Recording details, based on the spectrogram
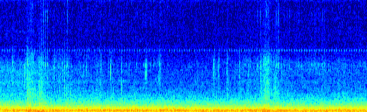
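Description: A steady low droning roar while driving, like a worn front wheel bearing humming at road speed. Cause suspected, not confirmed.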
